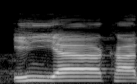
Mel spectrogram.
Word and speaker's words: iyyaka: Kalau sepengetahuan saya jangan disentak juga gitu, seperti ada hamzahnya. Iyyaka na'budu wa iyyaka nasta'in. Nah, itu jadi kayak kada ayah hamzahnya. Iqra bismillah. Jadi langsung saja. Iyyaka na'budu wa iyyaka nasta'in. Karena kalau yang disentak itu kalau ada hamzahnya. Iqra bismi iqra.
